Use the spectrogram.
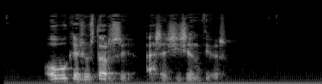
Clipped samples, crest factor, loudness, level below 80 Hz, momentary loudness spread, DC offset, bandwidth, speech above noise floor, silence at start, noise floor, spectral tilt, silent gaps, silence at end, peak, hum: under 0.1%; 20 dB; -25 LUFS; -48 dBFS; 13 LU; under 0.1%; 11.5 kHz; 21 dB; 0.45 s; -46 dBFS; -2.5 dB/octave; none; 0 s; -6 dBFS; 50 Hz at -45 dBFS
